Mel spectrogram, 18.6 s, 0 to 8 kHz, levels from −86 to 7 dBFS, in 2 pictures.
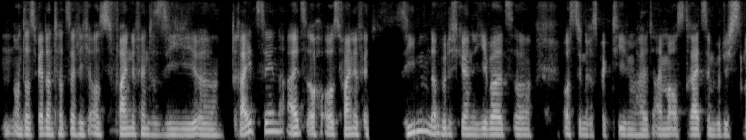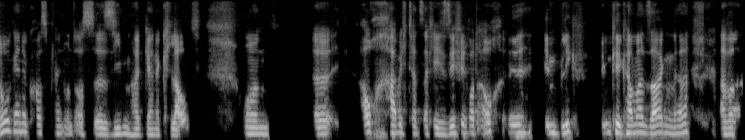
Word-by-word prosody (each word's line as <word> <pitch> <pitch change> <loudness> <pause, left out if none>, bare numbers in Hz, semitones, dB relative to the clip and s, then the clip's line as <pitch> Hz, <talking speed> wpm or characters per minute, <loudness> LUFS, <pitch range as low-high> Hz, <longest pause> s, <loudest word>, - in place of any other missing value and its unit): und 135 0 -2
das 130 0 0
wär 130 - +3
dann 130 -1 +3
tatsächlich 130 -1 -2
aus 130 -3 -1
Final 130 0 +2
Fantasy, 120 -1 -2
äh, 120 -2 0 0.2
13 190 0 +1
als 145 -5 +1
auch 130 - 0
aus 135 -1 0
Final 130 0 +3
Fantasy 135 +1 -6 0.2
7. 180 +7 0
Da 145 +1 +1
würde 135 0 -1
ich 130 0 -8
gerne 125 -2 +1
jeweils, 125 0 +1
äh, 120 -1 -3 0.4
aus - - -3
den 130 -2 -4
Respektiven 120 +1 -5
halt 120 -1 -3
einmal 125 -1 -1
aus 120 - -4
13 125 -1 0
würde 120 0 -3
ich 115 - 0
Snow 175 +9 +2
gerne 190 -3 0
cosplayen 160 -3 -6
und - - -7
aus, 135 0 -3
äh, 135 -1 +3
7 135 +1 0
halt 125 -1 -1
gerne 120 -2 -1
Cloud - - +1 0.5
und, 140 -1 +2 0.5
äh, 140 +1 +3 0.4
auch - - +2
habe 165 0 +5
ich 155 - -5
tatsächlich 145 -3 -2
Sephiroth 155 +2 +1
auch, 190 - 0
äh, 165 0 +3 0.2
im 160 -2 +1
Blickwinkel, 170 +1 +3
kann 160 +1 +5
man 170 -1 +3
sagen, 155 +1 +5
ne? 155 +6 +2 0.4
Aber 135 +1 +3
135 Hz, 185 wpm, -23 LUFS, 125-155 Hz, 0.5 s, habe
